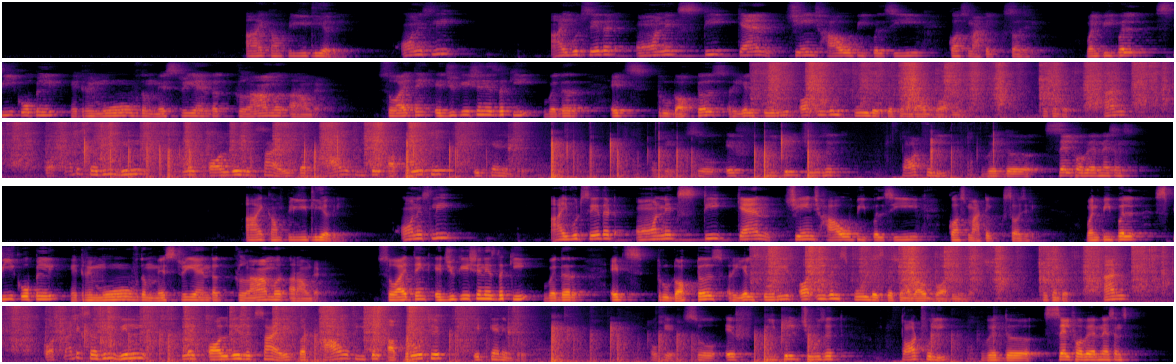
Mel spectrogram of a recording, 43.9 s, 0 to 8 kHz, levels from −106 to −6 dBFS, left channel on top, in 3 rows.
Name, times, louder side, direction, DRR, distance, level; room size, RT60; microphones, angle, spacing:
voice 1, 3.0-4.3 5.0-5.7 6.9-11.6 11.8-12.9 13.6-18.6 19.4-21.9 22.3-27.1 27.6-28.0 28.4-28.7 29.8-31.1 31.5-34.8 35.2-35.9 37.4-39.8 40.5-41.2 41.5-43.4, right 5 dB, 80° right, 10 dB, 0.5 m, -42 dB
sound 1, 24.0-36.8, right 2 dB, 25° right, 3.0 m, -45 dB
sound 2, 30.3-41.7, left 3 dB, 75° left, 1.2 m, -49 dB
12.0 x 4.1 x 6.9 m, 0.76 s
head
